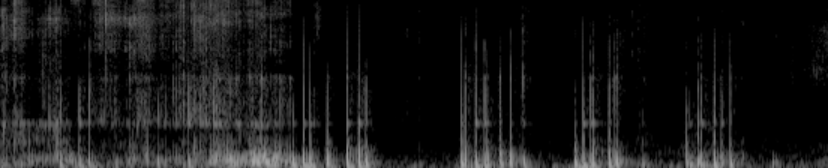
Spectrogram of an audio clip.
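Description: Long black nails scratch across the surface of a small, flat, square cork coaster with a barcode sticker, thin and solid, producing a dense, dry scratching for about two seconds. Then come bursts of quick, dull taps in short clusters separated by brief quiet gaps. The sound is soft and low-heavy with little bright content.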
